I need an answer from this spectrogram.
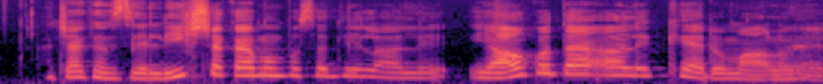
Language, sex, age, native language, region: Slovenian, female, 30-49, Slovenian, Pomurje region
